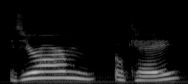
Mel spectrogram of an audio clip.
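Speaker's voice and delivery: a touch awkward, slow and hesitant. A narrator's reading. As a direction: ask it a little awkwardly, taking your time. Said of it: "It sounds awkward even to his own ears".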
